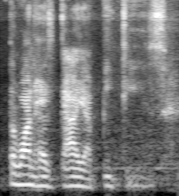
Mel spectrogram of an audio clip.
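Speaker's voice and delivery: "diabetes" drawn out slowly, low and soft; joke pronunciation. Retold or imitated. Dad's inside joke for his daughter, "diabetes" slow and low. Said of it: "I used to always say it like that".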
